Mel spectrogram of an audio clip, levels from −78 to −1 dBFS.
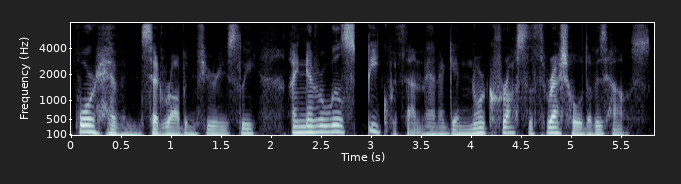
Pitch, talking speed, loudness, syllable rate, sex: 115 Hz, 195 wpm, -20 LUFS, 5.2 syllables/s, male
